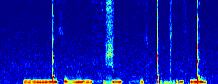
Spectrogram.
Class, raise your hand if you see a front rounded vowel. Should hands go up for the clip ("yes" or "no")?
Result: no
